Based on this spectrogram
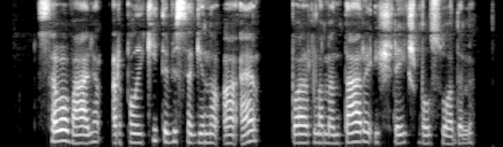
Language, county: Lithuanian, Panevėžys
